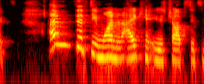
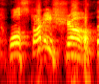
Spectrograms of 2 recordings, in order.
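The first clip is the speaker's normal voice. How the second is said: know-it-all parody; 3 semitones higher, 7 dB louder, slower than usual. Retold or imitated. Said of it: "I like your nerd voice".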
